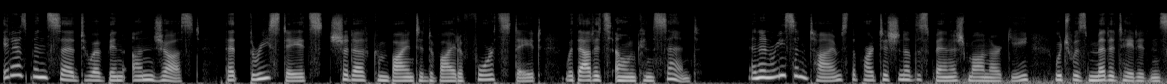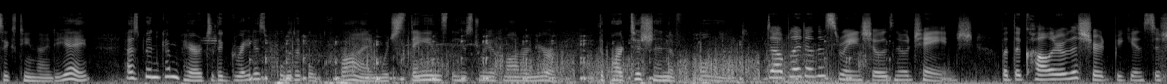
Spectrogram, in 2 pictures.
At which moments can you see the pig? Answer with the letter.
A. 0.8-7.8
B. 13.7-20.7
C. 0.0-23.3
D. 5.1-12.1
B.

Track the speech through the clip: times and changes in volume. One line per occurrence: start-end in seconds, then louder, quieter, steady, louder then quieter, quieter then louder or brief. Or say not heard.
0.0-23.3 steady.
